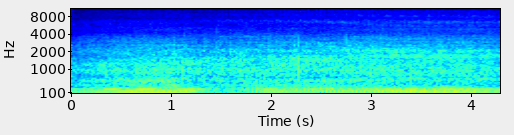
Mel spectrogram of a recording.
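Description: A BMW X4 M Competition with its 3-litre inline six-cylinder engine rumbles steadily through a sports exhaust, a close, even, low burble that holds for several seconds with slight swells in level.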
